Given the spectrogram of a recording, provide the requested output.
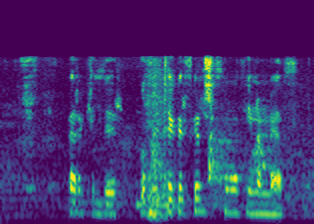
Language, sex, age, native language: Icelandic, female, 14, Icelandic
